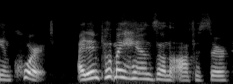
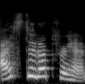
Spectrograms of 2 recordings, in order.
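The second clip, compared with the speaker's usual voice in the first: normal talking voice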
